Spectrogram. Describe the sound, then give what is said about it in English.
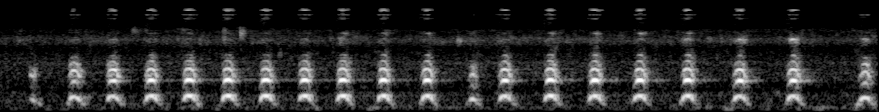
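Roadrunner call: a long, rapid run of short, hollow, nasal notes, evenly spaced and steady in pitch, fairly loud and heard alone. “That's the sound of a roadrunner, made famous by cartoons.”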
